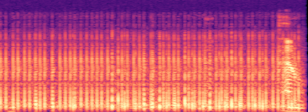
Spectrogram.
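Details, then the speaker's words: Normal needle EMG recruitment: during a very slight voluntary contraction, rapid, regular crackling pops from the speaker as a new motor unit comes in. "we ask the patient for a very slight contraction and now a new motor unit is coming in one can hear that in the"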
